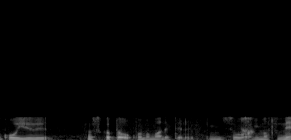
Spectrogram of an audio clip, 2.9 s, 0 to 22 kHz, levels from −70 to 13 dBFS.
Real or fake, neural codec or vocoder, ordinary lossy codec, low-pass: fake; codec, 16 kHz, 2 kbps, X-Codec, HuBERT features, trained on general audio; none; 3.6 kHz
